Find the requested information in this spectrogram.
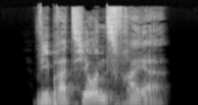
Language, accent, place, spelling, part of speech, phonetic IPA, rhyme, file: German, Germany, Berlin, vibrationsfreie, adjective, [vibʁaˈt͡si̯oːnsˌfʁaɪ̯ə], -oːnsfʁaɪ̯ə, De-vibrationsfreie.ogg
- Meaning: inflection of vibrationsfrei: 1. strong/mixed nominative/accusative feminine singular 2. strong nominative/accusative plural 3. weak nominative all-gender singular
